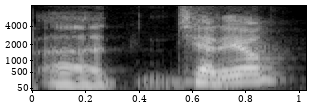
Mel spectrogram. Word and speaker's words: Chaeryeong: And then I can never say her name correctly, but Chaeryeong? Oh, Chaeryeong.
